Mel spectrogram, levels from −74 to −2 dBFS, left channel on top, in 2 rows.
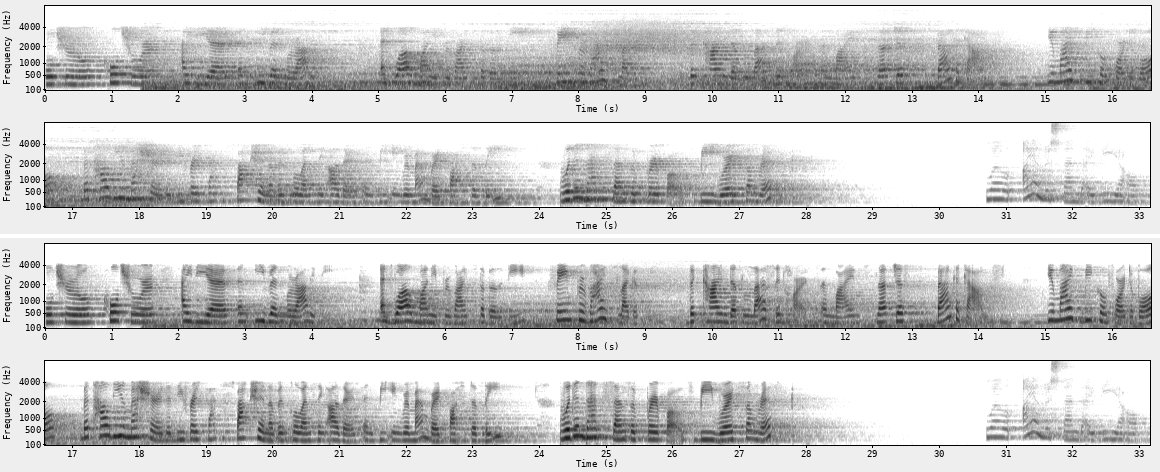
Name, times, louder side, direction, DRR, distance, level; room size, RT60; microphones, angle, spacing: voice 1, 0.0-1.7 2.0-4.3 4.7-7.2 7.6-9.2 9.6-12.9 13.3-14.2 15.0-16.7 17.1-23.4 24.3-27.5, right 5 dB, 80° right, 11 dB, 0.4 m, -24 dB
sound 1, 1.4-18.2, left 5 dB, 80° left, 0.4 m, -31 dB
voice 2, 30.7-33.0, equal, 5° right, 5 dB, 0.3 m, -37 dB
11.5 x 3.9 x 5.4 m, 2.6 s
head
